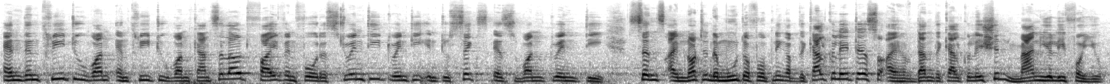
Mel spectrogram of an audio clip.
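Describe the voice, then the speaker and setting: A maths teacher with a rather high voice talks through a worked solution one step at a time, putting questions to the class and answering them himself. A faint hiss of background noise sits under his voice. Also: animated, fairly quick, few pauses.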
